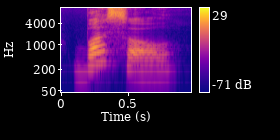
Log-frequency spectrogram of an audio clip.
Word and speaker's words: bustle: Fasten, castle or castle, often, whistle, soften, hasten, bustle, and gourmet. There are different words, but in all these words, T is silent.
